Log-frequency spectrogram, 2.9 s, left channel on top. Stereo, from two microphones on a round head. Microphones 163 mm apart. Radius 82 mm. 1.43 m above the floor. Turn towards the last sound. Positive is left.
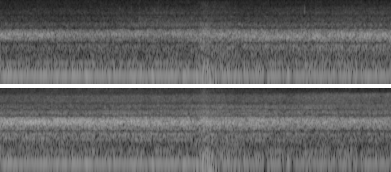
turn(degrees=-35)  # may be behind; listen again after turning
